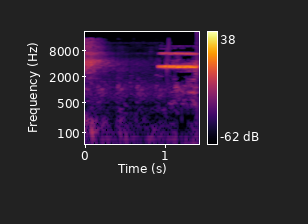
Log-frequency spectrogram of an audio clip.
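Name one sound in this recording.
A referee blows a shrill whistle.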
